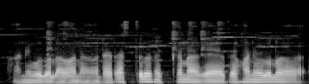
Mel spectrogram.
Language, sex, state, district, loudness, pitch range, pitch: Chakma, female, Tripura, Unakoti, -17 LUFS, 95-105 Hz, 100 Hz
